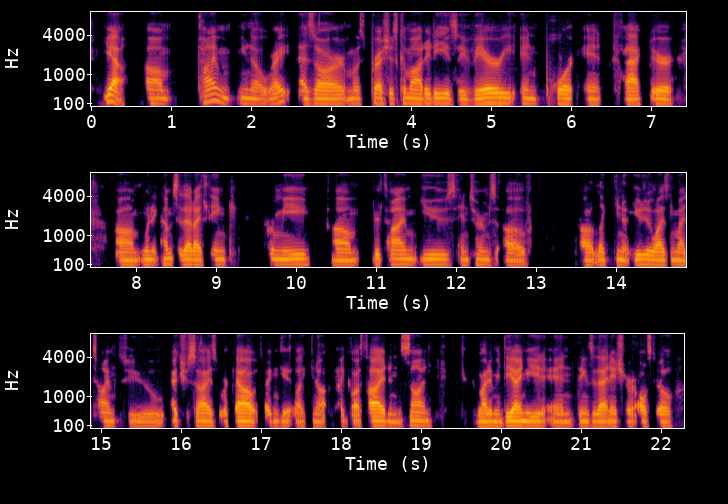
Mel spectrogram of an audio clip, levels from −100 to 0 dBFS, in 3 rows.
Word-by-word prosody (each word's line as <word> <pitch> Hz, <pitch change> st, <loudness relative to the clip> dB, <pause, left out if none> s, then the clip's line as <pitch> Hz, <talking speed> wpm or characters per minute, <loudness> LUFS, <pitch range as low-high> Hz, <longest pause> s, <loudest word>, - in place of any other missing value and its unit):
Yeah, -, -, +7 dB, 0.3 s
um, 110 Hz, -2 st, -1 dB, 0.3 s
time, 165 Hz, -, -3 dB
you 120 Hz, -2 st, -5 dB
know, 105 Hz, -12 st, -3 dB
right, -, -, -2 dB
as 105 Hz, +1 st, -2 dB
our 110 Hz, 0 st, +3 dB
most 110 Hz, 0 st, -6 dB
precious 115 Hz, -2 st, 0 dB
commodity 115 Hz, 0 st, +1 dB
is 105 Hz, -, -4 dB
a 105 Hz, -, -1 dB
very 120 Hz, +4 st, +3 dB
important 110 Hz, -1 st, -2 dB, 0.3 s
factor, 105 Hz, 0 st, +2 dB, 0.5 s
um, 105 Hz, 0 st, +1 dB
when 110 Hz, 0 st, 0 dB
it -, -, -5 dB
comes 125 Hz, 0 st, -2 dB
to 115 Hz, -, -4 dB
that, 110 Hz, -1 st, +5 dB
I 110 Hz, -, +4 dB
think 110 Hz, -1 st, -5 dB, 0.4 s
for 120 Hz, -, -3 dB
me, 115 Hz, +1 st, +1 dB, 0.3 s
um, 100 Hz, 0 st, +1 dB, 0.2 s
the 115 Hz, -, 0 dB
time 120 Hz, -1 st, +1 dB
used 115 Hz, -1 st, -1 dB
in 110 Hz, -, -3 dB
terms 110 Hz, -2 st, -5 dB
of, -, -, -1 dB, 0.7 s
uh 100 Hz, 0 st, +2 dB
like, 105 Hz, -1 st, -1 dB
you -, -, -2 dB
know, -, -, +2 dB
utilizing 110 Hz, -2 st, +2 dB
my 100 Hz, -1 st, +1 dB, 0.2 s
time 105 Hz, -1 st, -1 dB, 0.2 s
to 100 Hz, 0 st, -4 dB
exercise, 105 Hz, -2 st, +1 dB
work 95 Hz, -, -5 dB
out, 105 Hz, -1 st, +8 dB
so -, -, -4 dB
I -, -, 0 dB
can 100 Hz, 0 st, -7 dB
get, -, -, -3 dB
like, -, -, -3 dB
you -, -, -4 dB
know, -, -, 0 dB, 0.2 s
I -, -, -5 dB
go -, -, +1 dB
outside 110 Hz, 0 st, +5 dB
in 190 Hz, -, -3 dB
the 195 Hz, -, -7 dB
sun, 110 Hz, -, 0 dB
get -, -, -29 dB, 0.4 s
the -, -, 0 dB
vitamin 100 Hz, 0 st, +3 dB
D 105 Hz, +2 st, +6 dB
I 105 Hz, 0 st, +8 dB
need, 105 Hz, 0 st, +2 dB
and 95 Hz, -1 st, -4 dB
things 100 Hz, -, -1 dB
of 100 Hz, -, 0 dB
that 100 Hz, 0 st, +5 dB
nature, 100 Hz, 0 st, -1 dB
also, 95 Hz, -2 st, 0 dB
110 Hz, 185 wpm, -25 LUFS, 105-115 Hz, 0.7 s, out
